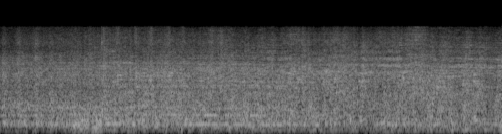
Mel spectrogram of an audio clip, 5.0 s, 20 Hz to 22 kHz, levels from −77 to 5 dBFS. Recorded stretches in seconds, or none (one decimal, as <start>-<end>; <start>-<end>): 0.0-3.0; 4.0-5.0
